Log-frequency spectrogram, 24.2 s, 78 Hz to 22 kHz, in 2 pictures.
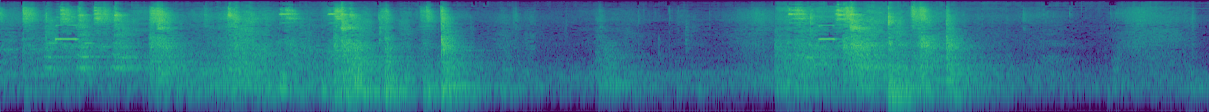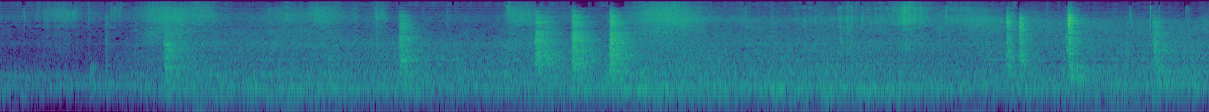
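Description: Prototype Schindler 3300 elevator doors slide open and shut with soft rumbling, clicks and knocks, loudest in the first half, followed by quieter mechanical ticking and faint hum.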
